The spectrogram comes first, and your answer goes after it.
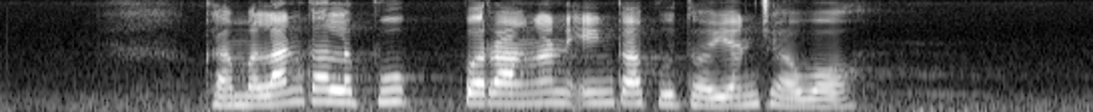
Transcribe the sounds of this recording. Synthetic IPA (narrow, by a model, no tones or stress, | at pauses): ɡ̥ä̤məlankaləb̥ṳ | pəɾaŋanɪŋkab̥ud̪̥ɔ̤jan̥ʒ̥a̤wɔ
